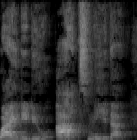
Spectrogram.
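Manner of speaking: normal talking voice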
